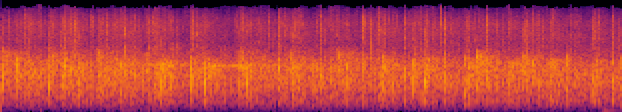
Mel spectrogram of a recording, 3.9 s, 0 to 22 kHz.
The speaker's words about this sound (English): And let's give another round of applause for our 10 essayists.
